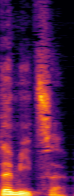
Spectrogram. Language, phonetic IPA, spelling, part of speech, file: Russian, [tɐˈmʲit͡sːə], томиться, verb, Ru-томиться.ogg
- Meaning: 1. to pine (for), to languish 2. to stew 3. passive of томи́ть (tomítʹ)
